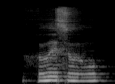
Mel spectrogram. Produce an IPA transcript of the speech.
hɵe̯sɵo̯

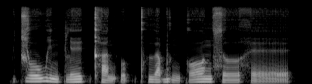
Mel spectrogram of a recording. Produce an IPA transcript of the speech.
t͡ɕoː˦˥wi˨˩n pleː˦˥k̚tʰa˨˩nʔo˦˥k̚ pʰɯ˦˥a̯bɯ˨˩ŋkɔː˥˩nsɤː˦˥ hɛː˨˩

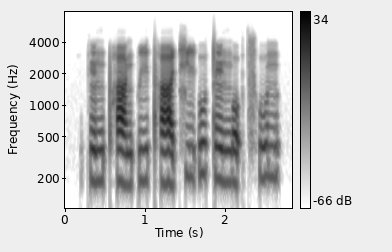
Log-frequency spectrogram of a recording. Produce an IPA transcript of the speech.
kẽ˨˩ŋpʰa˨˩ŋpi˧t̪ʰa˨˩ t͡ɕi˦ʔu˧ t̪ẽ˧ŋo˨ʔt͡sʰu˦n

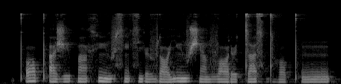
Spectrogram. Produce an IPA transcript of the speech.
pʼɔpʼaʒipã xĩvsĩsjøv ɾɒjĩvʃã vɒɾø tasdʱɔ pʼũ

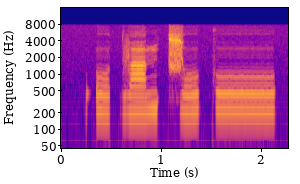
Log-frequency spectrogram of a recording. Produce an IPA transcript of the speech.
ʔo˨˩t̚va˨˦nt͡ɕo˨˦ ko˧

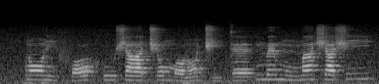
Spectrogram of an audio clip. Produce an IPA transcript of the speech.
ɾɔ̃˧ɾi˨fɔ˨˦hu˧ ʃa˧d͡ʒɔ˧mɔ˨ ɾɔ̃˧d͡ʒi˨ɡɛ˧ | mɛ˦mũ˧mã˦ʃa˦ ʃi˦

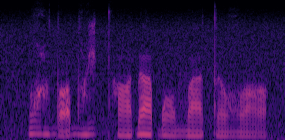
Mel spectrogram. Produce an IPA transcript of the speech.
ʁʷə̤˦dˤa̰˦dˤa̤˦ʒ t̪ʰɑ˨ɗa˦ɓɔ˨ va˨ tɐ˨ʁʷɑ˨

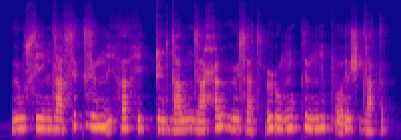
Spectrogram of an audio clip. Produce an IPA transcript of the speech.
ɨ˩˧wsi˩˧nda˧ sɨ˥kzɨ˧˥mḭ˩hɐ˧˥ hi˩˧kʈi˩wda˩˧w nzɐ˩ ħɨ˥wɦʉ˩˧sɐ˩t͡sʼʉ˧˥ ɽu˩˧ŋo˥kɾɨ˧ ŋi˥pʼo̰˥ɾɨ˩˧ʃda˩k

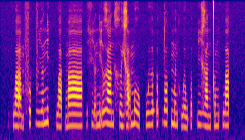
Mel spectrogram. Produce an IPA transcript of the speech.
hwa̰ː˧˨mfə˦˥p̚ vi˨˦ə̯ni˦˥k̚ hwa˨˩k̚maː˧ | xḭ˧˨ə̯ nḭ˧˥ə̯ɣa˧nxə˨˩jɣa̰˧˥m ɣo˨˩p̚hwɨ˨˦ə̯ʔə˦˥p̚zɔ˦˥t̚ mə˧nhwə˧˩wʔə˦˥p̚ ʔi˧ ɣa˨˩n t̪ə˧mkwa˦˥k̚

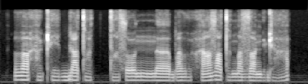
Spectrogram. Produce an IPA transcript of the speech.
ðˤɨha̤ ʈʰe̤ bitˤṳ tːa̤sˤuː nːɐːbiðˤṳ hazˤʉtˤṳne zˤɨŋe̤ɖʱa̤

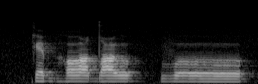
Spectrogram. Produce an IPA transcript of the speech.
kɛbʱɔːdˤo | voː

